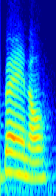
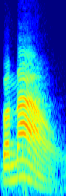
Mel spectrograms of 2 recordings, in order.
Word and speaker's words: banal: you out on that you've been pronouncing them words all wrong what do you mean well I found out in night school that the correct pronunciation is purel and banal oh it is that's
